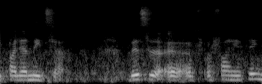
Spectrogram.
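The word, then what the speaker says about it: паляниця: uh whilst i was asking you to say palanitza this is a funny thing because like uh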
